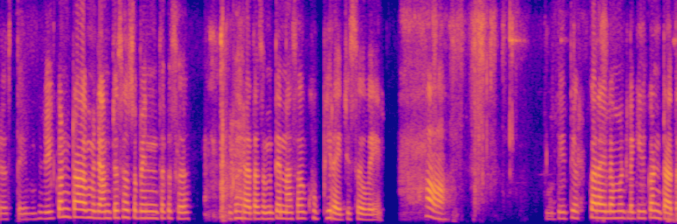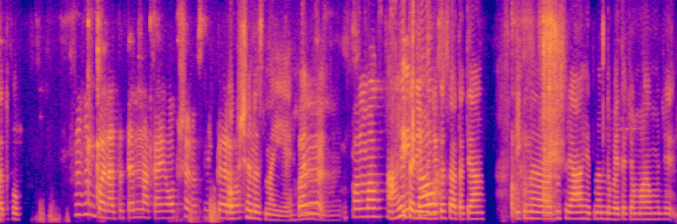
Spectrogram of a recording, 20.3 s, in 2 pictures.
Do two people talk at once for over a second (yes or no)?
no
